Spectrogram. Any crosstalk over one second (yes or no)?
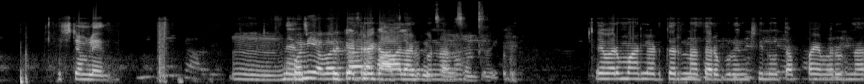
yes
